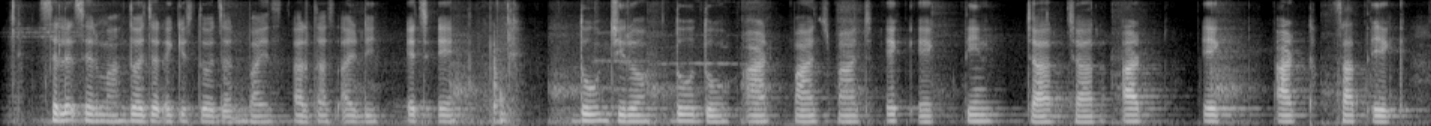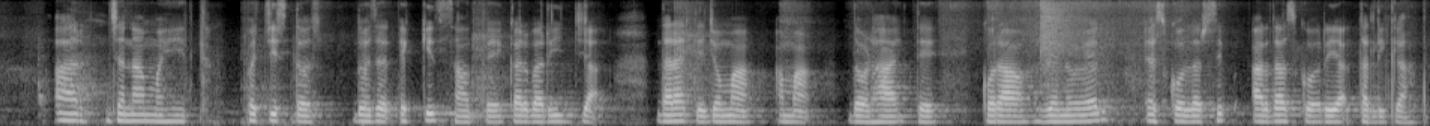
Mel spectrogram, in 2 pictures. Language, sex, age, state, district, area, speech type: Santali, male, 18-30, Jharkhand, Seraikela Kharsawan, rural, read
